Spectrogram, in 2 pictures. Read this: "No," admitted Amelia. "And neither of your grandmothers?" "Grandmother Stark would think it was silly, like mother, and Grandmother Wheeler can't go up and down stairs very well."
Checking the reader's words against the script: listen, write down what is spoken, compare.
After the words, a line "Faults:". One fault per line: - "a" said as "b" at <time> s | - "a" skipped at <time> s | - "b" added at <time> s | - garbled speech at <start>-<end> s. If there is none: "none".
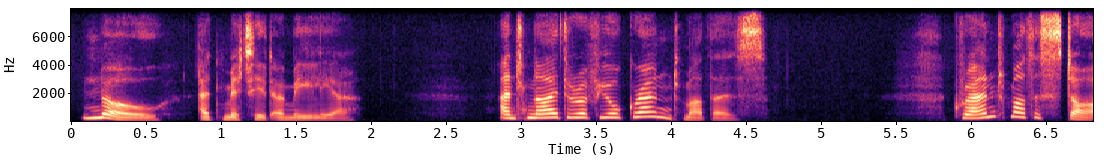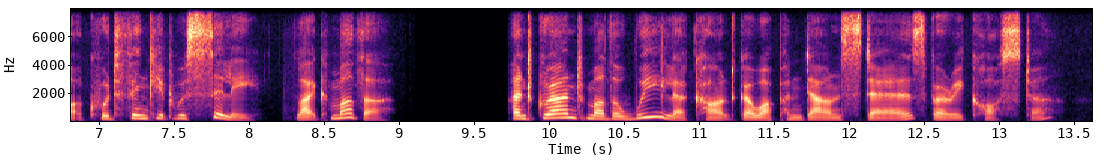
"No," admitted Amelia. "And neither of your grandmothers?" "Grandmother Stark would think it was silly, like mother, and Grandmother Wheeler can't go up and down stairs very costa."
Faults:
- "well" said as "costa" at 12.8 s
